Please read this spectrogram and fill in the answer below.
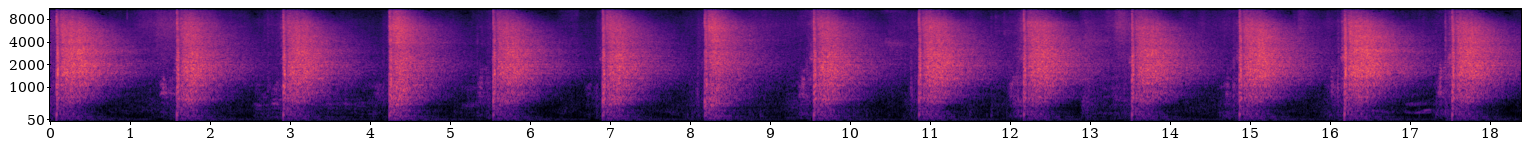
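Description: Bare-fist punches landing on a wall-mounted wooden makiwara striking post, one sharp smack about every 1.3 seconds in a steady rhythm, each trailing off over about a second.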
